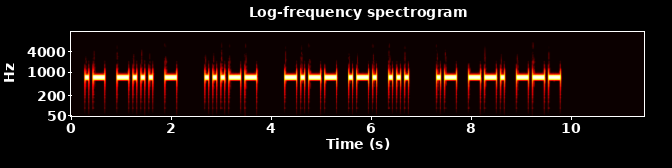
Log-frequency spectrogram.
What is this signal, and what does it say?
Morse code, heard as a keyed tone, about 15 wpm, 700 Hz. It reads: ABT 3 YRS AGO
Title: Practice QSO - Exchange 3 - More Info - 15wpm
